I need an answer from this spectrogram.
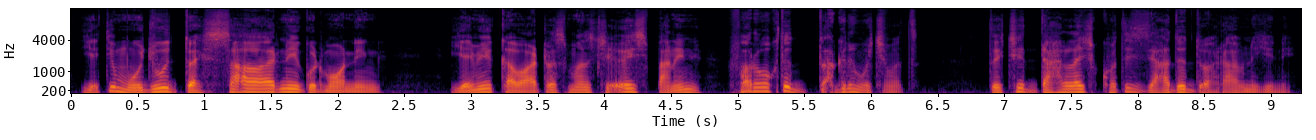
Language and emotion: Kashmiri, happy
